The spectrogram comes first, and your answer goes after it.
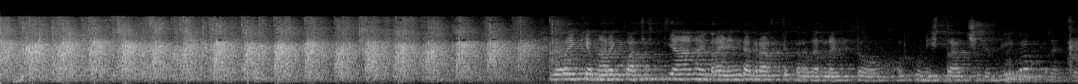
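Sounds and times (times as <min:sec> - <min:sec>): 
audience applauding: 0:00.0 - 0:05.6
speech: 0:05.8 - 0:10.7.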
